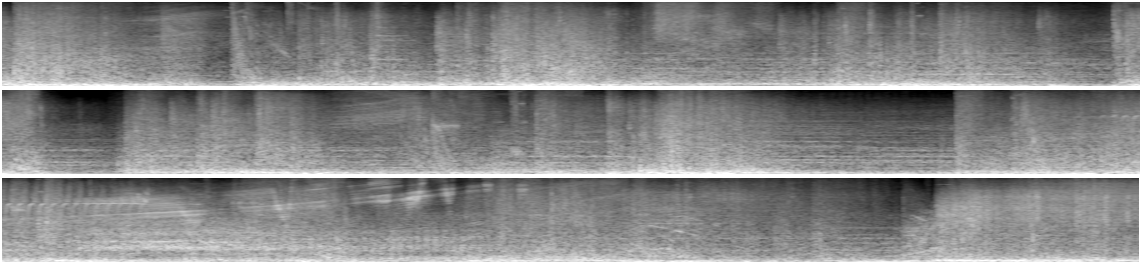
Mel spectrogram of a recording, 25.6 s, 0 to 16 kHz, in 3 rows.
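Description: Thunderhawk bombardment in the video game Battlefleet Gothic Armada 2, with loud, continuous rolling booms and heavy blasts overlapping one another throughout, dense and sustained with brief dips between impacts.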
